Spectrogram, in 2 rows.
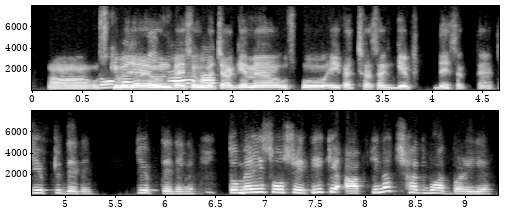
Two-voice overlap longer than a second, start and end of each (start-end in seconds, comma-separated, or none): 0.7-1.9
